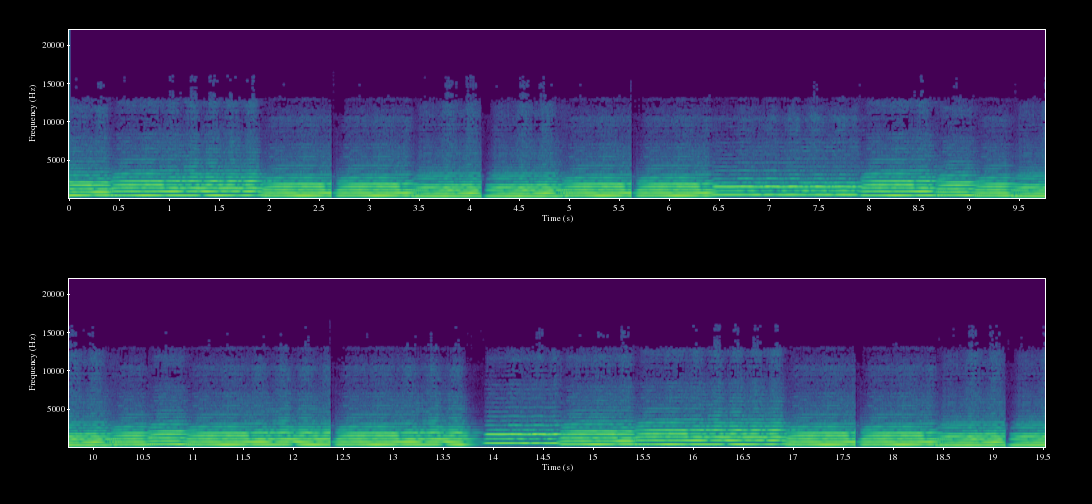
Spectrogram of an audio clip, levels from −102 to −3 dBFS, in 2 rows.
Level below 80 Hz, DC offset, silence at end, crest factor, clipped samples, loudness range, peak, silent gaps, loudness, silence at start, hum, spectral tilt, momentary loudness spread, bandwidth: -60 dBFS; under 0.1%; 0 s; 10 dB; under 0.1%; 1 LU; -12 dBFS; none; -22 LUFS; 0 s; none; -3.5 dB/octave; 3 LU; 11 kHz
